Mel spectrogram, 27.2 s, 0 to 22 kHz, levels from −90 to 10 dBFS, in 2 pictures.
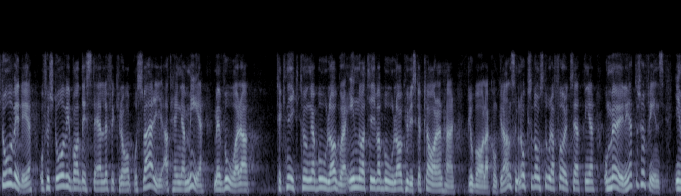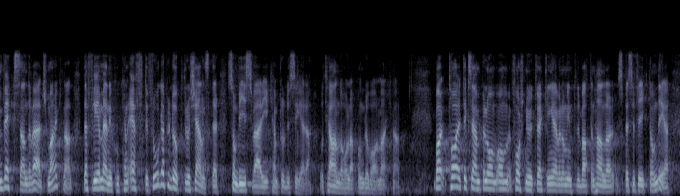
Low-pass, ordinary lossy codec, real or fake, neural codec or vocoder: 7.2 kHz; Opus, 32 kbps; fake; codec, 16 kHz, 16 kbps, FunCodec, trained on Chinese and English, 50 frames a second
